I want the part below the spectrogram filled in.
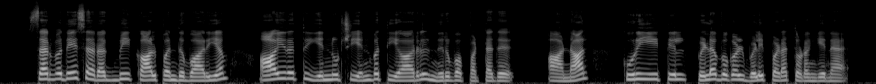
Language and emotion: Tamil, neutral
